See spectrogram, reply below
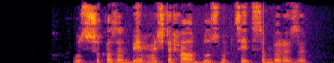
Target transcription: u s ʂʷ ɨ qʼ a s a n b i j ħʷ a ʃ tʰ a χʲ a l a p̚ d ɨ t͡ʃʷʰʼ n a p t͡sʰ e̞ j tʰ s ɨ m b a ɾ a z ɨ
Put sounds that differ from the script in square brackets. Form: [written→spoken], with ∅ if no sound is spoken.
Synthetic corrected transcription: u s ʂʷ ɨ qʼ a [s→z] a n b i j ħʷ a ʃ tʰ a χʲ a l a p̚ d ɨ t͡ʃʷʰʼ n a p t͡sʰ e̞ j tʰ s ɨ m b a ɾ a z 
